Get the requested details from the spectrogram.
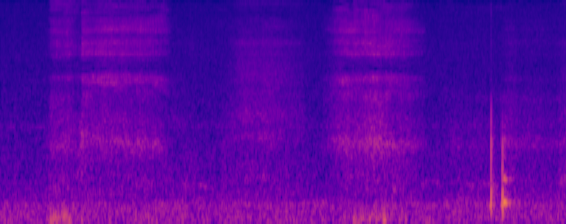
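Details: Little sister snoring during sleep: two soft, rasping snores on in-breaths with quiet gaps and a couple of faint clicks near the end; mild snoring.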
